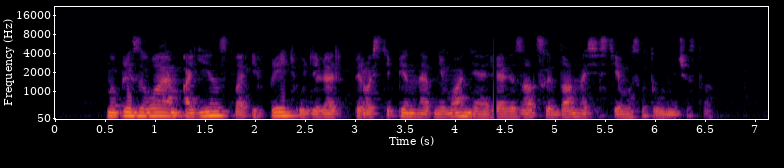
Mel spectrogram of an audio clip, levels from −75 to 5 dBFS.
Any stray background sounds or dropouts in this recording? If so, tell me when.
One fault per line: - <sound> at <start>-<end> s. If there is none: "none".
- dropout at 4.4-4.4 s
